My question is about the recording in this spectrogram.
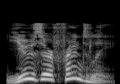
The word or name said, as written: user-friendly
